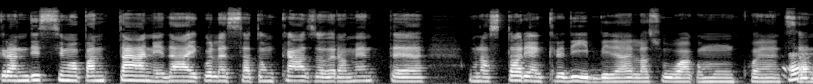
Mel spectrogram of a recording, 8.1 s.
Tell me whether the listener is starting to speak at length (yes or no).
yes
